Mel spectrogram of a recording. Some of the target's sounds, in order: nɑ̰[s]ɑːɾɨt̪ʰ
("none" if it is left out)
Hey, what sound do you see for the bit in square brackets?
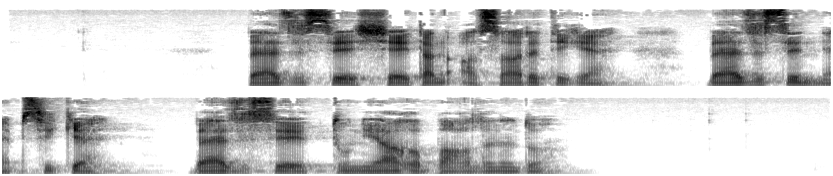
s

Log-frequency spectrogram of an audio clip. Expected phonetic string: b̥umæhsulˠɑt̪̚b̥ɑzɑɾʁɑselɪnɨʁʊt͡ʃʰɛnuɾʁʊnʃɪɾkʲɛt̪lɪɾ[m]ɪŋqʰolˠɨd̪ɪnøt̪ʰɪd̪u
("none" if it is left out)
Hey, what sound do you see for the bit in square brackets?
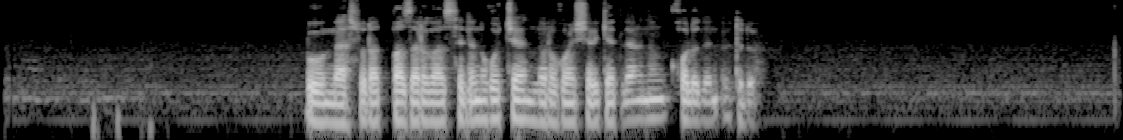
n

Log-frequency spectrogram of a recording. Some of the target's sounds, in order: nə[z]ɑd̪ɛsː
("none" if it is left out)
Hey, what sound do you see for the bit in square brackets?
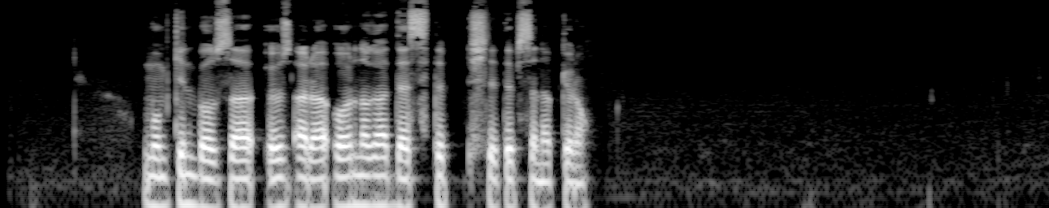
ʁ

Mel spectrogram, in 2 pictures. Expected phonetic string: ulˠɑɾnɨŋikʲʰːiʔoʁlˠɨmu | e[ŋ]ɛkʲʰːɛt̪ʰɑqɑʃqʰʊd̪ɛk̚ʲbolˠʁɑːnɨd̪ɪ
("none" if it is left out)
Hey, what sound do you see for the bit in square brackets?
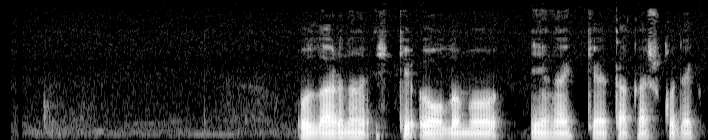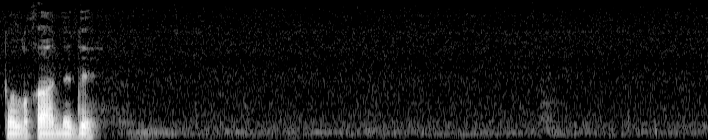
ŋ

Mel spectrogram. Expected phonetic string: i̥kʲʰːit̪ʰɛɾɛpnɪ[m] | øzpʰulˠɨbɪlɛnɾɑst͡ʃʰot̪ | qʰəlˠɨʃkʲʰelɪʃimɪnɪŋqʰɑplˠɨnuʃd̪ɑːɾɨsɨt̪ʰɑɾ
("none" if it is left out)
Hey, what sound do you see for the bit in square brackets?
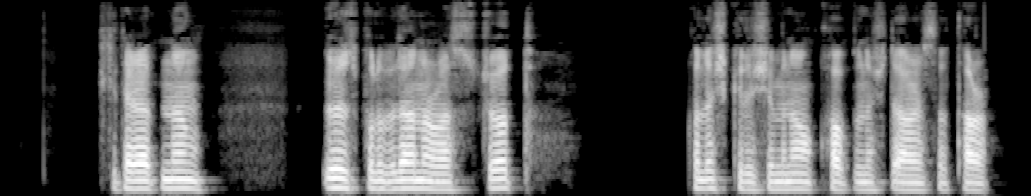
ŋ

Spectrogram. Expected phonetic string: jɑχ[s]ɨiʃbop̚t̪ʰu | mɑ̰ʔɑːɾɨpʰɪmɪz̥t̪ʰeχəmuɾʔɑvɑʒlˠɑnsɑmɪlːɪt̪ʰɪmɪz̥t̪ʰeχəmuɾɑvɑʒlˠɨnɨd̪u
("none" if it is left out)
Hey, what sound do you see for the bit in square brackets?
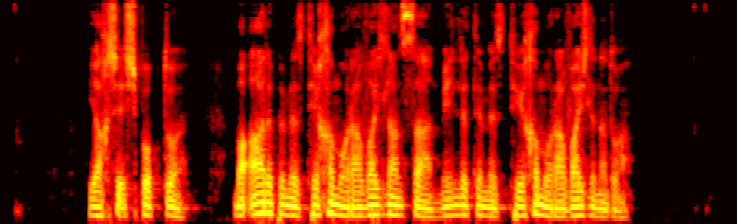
ʃ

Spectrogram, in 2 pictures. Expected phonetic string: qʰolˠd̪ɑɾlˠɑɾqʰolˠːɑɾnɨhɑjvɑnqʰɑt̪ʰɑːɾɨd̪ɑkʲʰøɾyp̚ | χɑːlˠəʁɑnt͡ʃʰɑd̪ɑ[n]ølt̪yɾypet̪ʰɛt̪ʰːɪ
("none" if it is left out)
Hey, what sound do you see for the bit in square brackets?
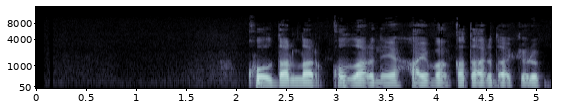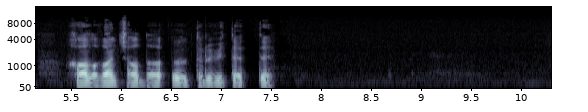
none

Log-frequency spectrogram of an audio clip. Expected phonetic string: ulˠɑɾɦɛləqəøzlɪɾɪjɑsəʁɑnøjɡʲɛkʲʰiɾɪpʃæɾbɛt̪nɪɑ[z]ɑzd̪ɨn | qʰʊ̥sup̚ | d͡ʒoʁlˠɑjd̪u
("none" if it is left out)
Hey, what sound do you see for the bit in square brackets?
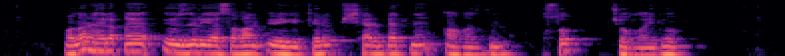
ʁ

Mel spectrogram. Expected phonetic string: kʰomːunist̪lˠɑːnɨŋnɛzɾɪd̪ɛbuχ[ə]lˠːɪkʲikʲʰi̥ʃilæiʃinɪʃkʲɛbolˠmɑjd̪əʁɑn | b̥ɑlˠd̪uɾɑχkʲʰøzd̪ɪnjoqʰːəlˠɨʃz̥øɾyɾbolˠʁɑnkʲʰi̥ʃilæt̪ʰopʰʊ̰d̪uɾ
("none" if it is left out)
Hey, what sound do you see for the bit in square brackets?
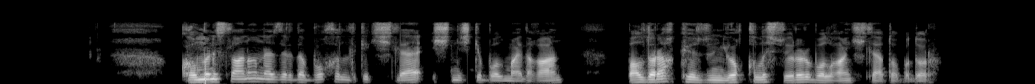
ə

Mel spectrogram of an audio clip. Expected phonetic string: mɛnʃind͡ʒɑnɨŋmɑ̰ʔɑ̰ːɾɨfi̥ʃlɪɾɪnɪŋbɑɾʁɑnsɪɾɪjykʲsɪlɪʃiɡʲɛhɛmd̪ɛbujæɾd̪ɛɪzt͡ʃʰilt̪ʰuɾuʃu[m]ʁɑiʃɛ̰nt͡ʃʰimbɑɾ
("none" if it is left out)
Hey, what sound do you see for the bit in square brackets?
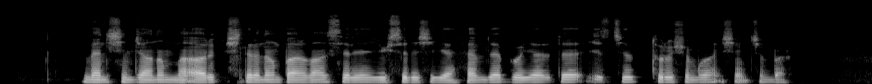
m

